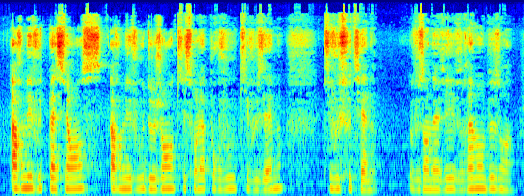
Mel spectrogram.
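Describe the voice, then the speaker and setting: A woman's somewhat breathy voice at medium pitch, flat and monotone, at a fairly slow pace, on a very clean recording with a silent background. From France. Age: 30s. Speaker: widow and former caregiver. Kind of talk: personal advice talk to camera. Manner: hesitant, many filler sounds.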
